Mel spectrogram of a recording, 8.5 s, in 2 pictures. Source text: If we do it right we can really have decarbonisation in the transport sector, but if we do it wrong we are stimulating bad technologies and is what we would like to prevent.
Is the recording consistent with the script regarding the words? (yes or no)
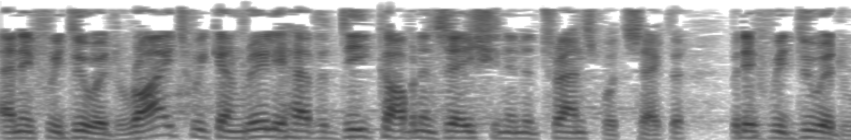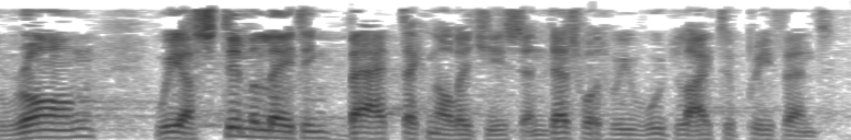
no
